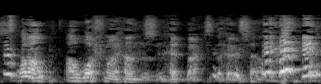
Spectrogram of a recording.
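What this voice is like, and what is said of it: James Herriot impersonation. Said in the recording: “your necromantic James Herriot impersonation”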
